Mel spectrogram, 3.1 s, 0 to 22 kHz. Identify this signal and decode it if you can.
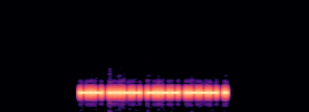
Morse code, heard as a keyed tone, about 50 wpm, 700 Hz. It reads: K3YJE
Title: USA Call Signs - 5 Characters - 6x Character Spacing - 50wpm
